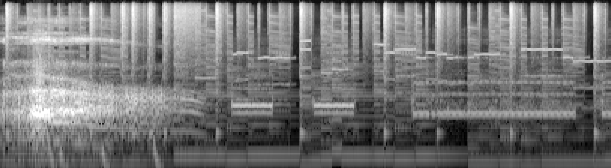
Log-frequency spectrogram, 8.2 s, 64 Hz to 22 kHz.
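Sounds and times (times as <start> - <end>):
phone-in contest caller imitating a lion's roar: 0.0 - 2.8.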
